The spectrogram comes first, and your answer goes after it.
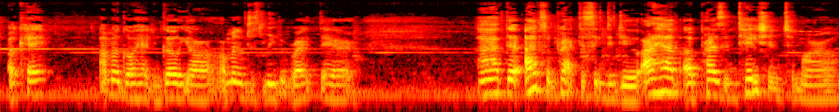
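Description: A woman talks at a fairly quick pace with an American accent. Noticeable background noise and audible room echo surround her voice. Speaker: inspirational podcaster. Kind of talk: devotional monologue. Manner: casual, conversational.

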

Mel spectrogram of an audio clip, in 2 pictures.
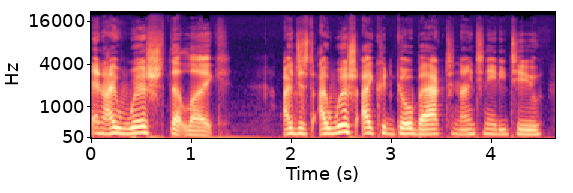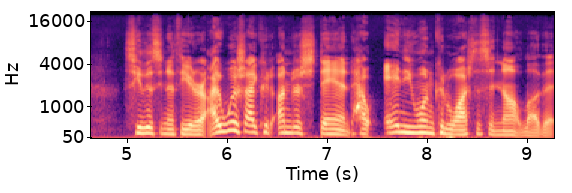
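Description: The delivery is enthusiastic in tone and moderate in pace. It's a very clean recording with a silent background. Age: 20s. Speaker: film podcast host. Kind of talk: solo movie review podcast. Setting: in front of a camera. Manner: casual, enthusiastic.

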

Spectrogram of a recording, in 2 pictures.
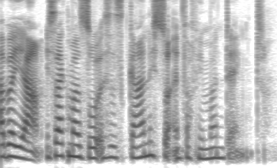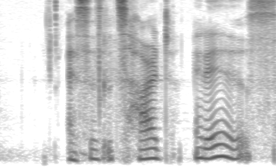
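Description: A woman's medium-pitched voice with a dark, mellow tone, fairly even intonation and a fairly slow pace. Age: 20s. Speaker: podcast host. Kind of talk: casual chat.

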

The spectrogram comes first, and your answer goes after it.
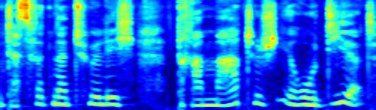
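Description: On a very clean recording with a silent background, a woman with a medium pitch sounds somewhat breathy, with a dark, mellow tone. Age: 50s. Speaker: tech company CEO. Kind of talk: interview. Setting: studio. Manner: hesitant, many fillers.

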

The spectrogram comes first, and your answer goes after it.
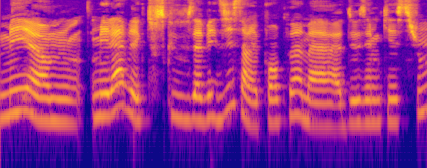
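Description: Fairly high female pitch and a dark, mellow tone in a woman's voice. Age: 20s. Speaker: podcast host, fashion debate. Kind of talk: casual discussion.

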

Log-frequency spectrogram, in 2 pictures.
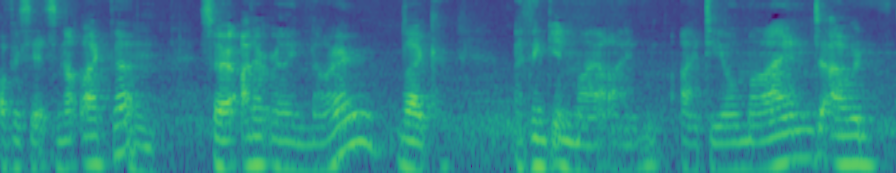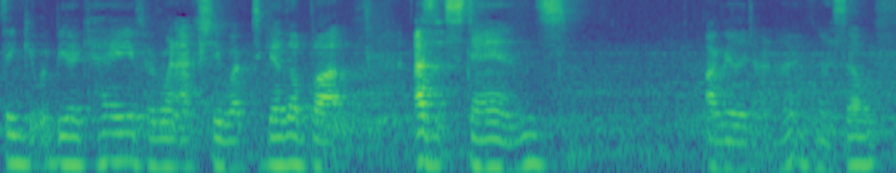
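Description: An Australian accent at a moderate pace, with long, frequent pauses and noticeable background noise. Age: 20s. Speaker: podcast guest, friend of host. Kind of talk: casual chat.

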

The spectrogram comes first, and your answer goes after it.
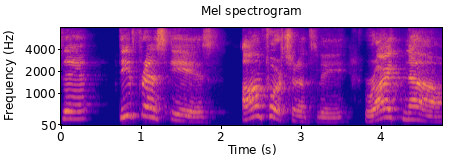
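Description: This man's pitch makes very wide swings. He talks in a Persian accent. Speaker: economist and political activist. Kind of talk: political interview discussion. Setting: remote video call.

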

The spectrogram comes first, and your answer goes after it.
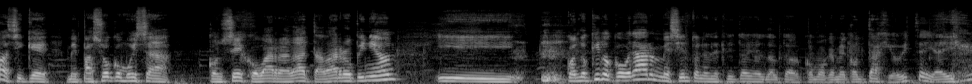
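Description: Over noticeable background noise, a man speaks at a moderate pace in a fairly high voice with lively intonation. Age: 40s. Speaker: lawyer and comedian. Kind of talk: casual chat.

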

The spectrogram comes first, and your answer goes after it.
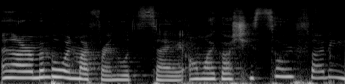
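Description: A woman speaks at a fairly quick pace with an Australian accent and lively intonation. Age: 30s. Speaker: podcast co-host. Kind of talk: casual chat.

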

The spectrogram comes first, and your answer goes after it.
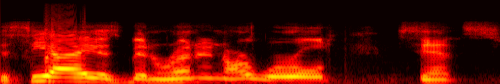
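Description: A dry, close sound with no echo, ordinary pitch variation, and a Texan accent. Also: man. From Texas. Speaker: hunting outfitter. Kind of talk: casual chat. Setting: phone call.

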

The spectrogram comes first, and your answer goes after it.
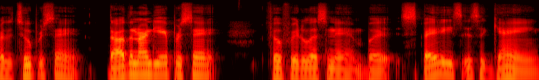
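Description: On a very clean recording with a silent background, a man in a normal speaking voice talks at a medium pitch and moderate pace, with ordinary pitch variation. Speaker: host's younger brother. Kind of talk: casual chat.

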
